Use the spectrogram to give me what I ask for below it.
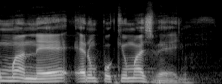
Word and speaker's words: Manet: A gente costuma chamar aqui no Brasil de Manet, mas a pronúncia em francês é Manet.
